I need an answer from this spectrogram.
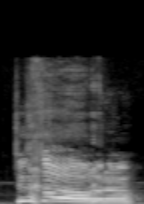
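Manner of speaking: high, loud mock endearment; hammed-up effusive call; gushing greeting imitation. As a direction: stretch it into an over-the-top hello.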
